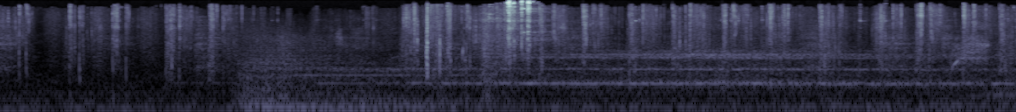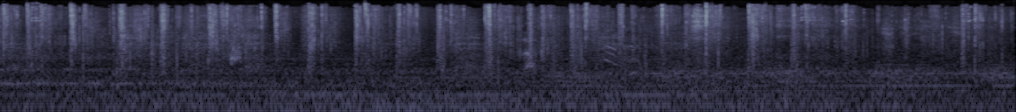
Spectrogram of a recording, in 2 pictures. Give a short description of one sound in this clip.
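Footsteps shuffle softly on a gritty floor.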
